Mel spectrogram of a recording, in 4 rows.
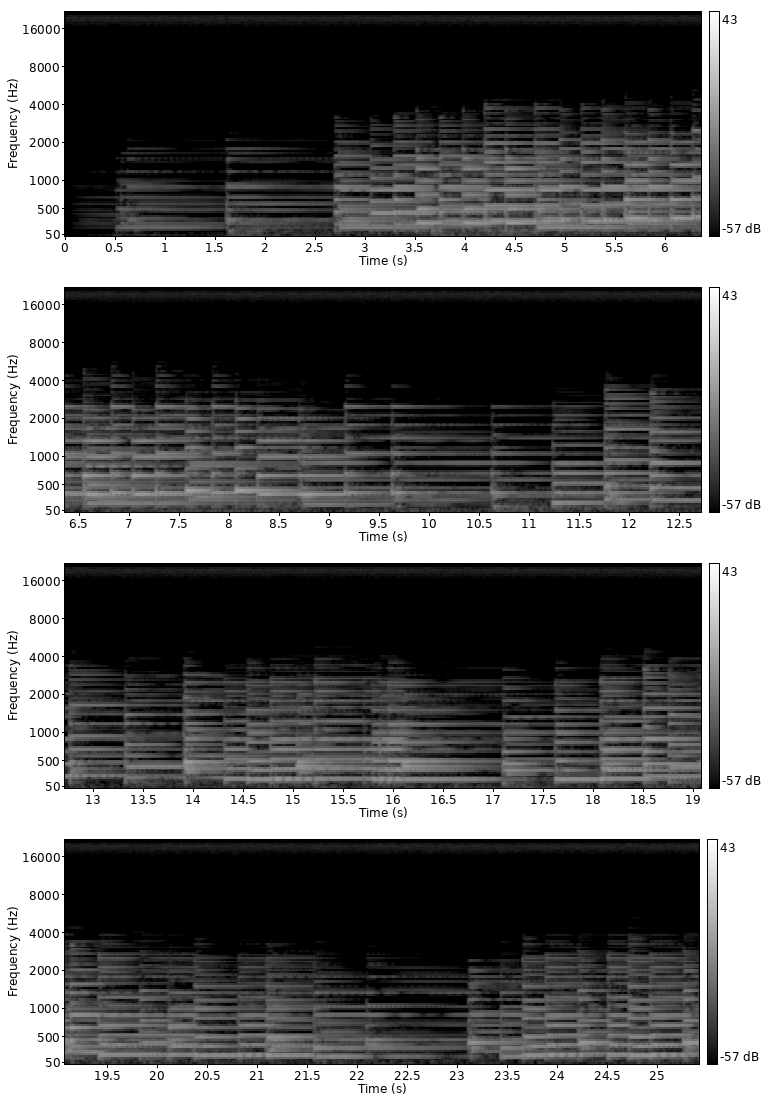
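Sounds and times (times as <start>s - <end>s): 
keyboard concerto adagio: 0.5s - 25.4s.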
